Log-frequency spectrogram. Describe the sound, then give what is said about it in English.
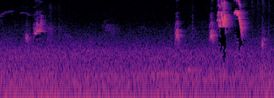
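Thin, high-pitched chirps of young blackbird chicks begging as they are fed come in short scattered bursts, building to a louder, insistent cluster near the end over a low, steady background hiss. “Squawk, squawk, mouth open.”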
